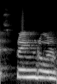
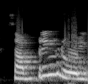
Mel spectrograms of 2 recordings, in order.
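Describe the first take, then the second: First: स्प्रिंग with s and p run together, "spring"; correct pronunciation. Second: स्प्रिंग said "sa-pring", vowel after the s; mispronounced स्प्रिंग roll. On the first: Shown as a demonstration. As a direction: say स्प्रिंग roll as "spring roll", no vowel after s. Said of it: "स्प्रिंग roll बोलो". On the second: Retold or imitated. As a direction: break the opening cluster of स्प्रिंग into "sa-pring". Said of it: "गलत तरीके से बोलते हैं".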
